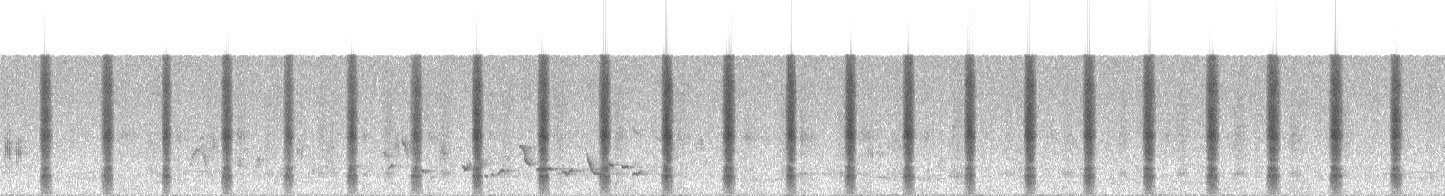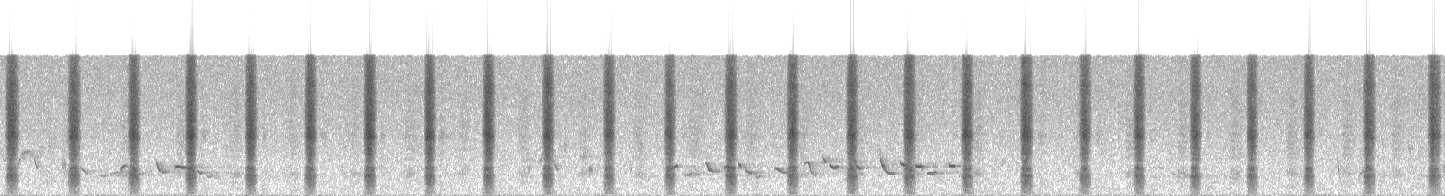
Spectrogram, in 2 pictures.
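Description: Kapalabhati breathing: short, forceful exhalations through the nose at an even pace of about two a second, each puff pushed out actively by the belly while the in-breath between is passive and barely heard. Faint birdsong chirps now and then behind the breaths.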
